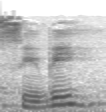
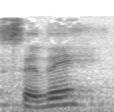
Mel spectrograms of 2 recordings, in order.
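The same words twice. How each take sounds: First: The letters are named the English way. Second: The letters are named the Spanish way. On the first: The speaker calls it wrong. "eso corresponde a la forma inglesa" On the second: The speaker calls it right. "la Real Academia Española incluyó la pronunciación"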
